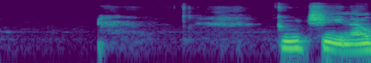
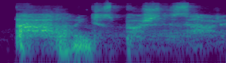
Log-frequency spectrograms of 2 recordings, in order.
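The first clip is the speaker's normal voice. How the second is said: whisper; 11 dB quieter than usual. Real, not acted. Whispering while fixing the microphone cord.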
